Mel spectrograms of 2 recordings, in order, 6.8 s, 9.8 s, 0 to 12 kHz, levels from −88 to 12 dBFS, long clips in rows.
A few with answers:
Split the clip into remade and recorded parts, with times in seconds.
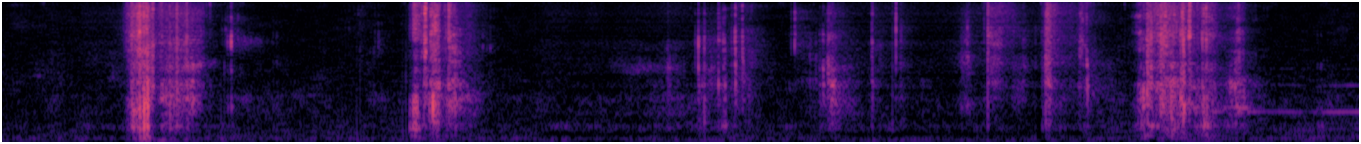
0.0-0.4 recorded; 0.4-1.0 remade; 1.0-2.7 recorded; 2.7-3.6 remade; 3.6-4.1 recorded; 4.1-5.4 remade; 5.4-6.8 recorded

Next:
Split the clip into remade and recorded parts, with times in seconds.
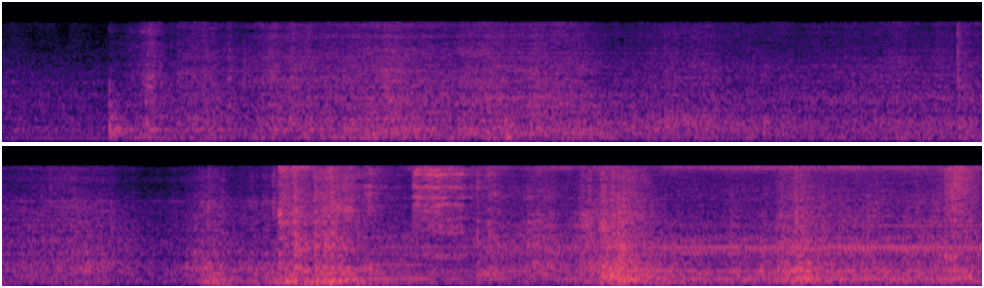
0.0-9.8 recorded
